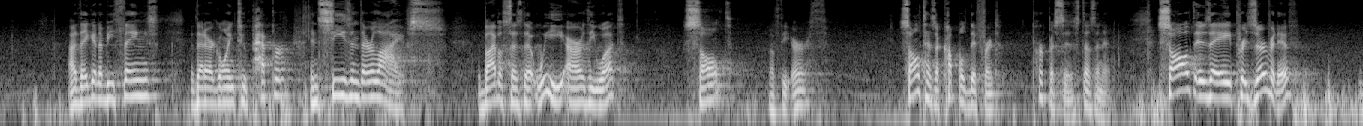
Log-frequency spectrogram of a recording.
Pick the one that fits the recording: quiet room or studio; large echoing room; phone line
large echoing room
